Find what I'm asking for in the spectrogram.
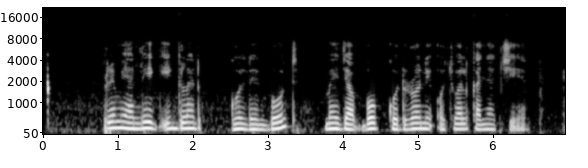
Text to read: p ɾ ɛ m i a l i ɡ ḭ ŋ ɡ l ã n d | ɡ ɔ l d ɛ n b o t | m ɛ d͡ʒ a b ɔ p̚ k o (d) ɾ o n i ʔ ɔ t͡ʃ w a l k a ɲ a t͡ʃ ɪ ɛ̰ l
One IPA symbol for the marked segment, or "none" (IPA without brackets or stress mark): d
